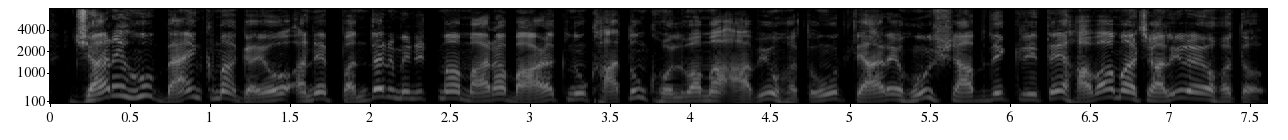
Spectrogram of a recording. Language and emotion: Gujarati, happy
